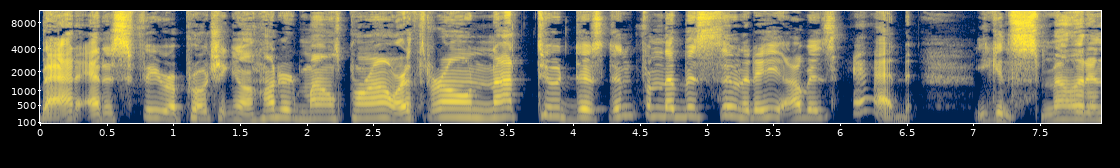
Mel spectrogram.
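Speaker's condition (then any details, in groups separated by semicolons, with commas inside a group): No condition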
